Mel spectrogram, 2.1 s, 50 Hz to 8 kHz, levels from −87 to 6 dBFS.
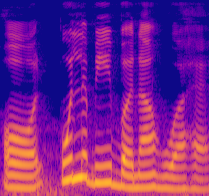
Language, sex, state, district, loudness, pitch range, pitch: Hindi, male, Punjab, Pathankot, -15 LUFS, 175-250 Hz, 185 Hz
